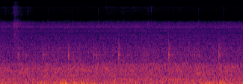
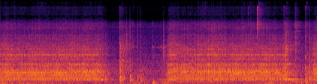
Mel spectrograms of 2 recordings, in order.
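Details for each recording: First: Vevor wire stripper running THHN wire: low motor rumble with light, fairly even ticks about every half second as wire feeds; chatter would mean setting too tight; normal operation. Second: Vevor wire stripper feeding cable: uneven rapid chatter about four hits a second over the machine hum, meaning the blade is set too tight; fix by moving to the next hole or adjusting spring tension.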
